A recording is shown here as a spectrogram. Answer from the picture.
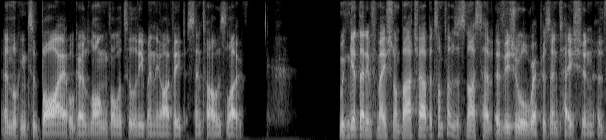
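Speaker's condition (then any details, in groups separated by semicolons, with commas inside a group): No condition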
